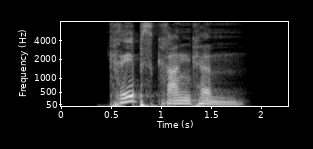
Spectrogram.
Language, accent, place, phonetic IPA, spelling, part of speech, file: German, Germany, Berlin, [ˈkʁeːpsˌkʁaŋkəm], krebskrankem, adjective, De-krebskrankem.ogg
- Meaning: strong dative masculine/neuter singular of krebskrank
